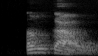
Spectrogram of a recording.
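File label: "engkau", Malay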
